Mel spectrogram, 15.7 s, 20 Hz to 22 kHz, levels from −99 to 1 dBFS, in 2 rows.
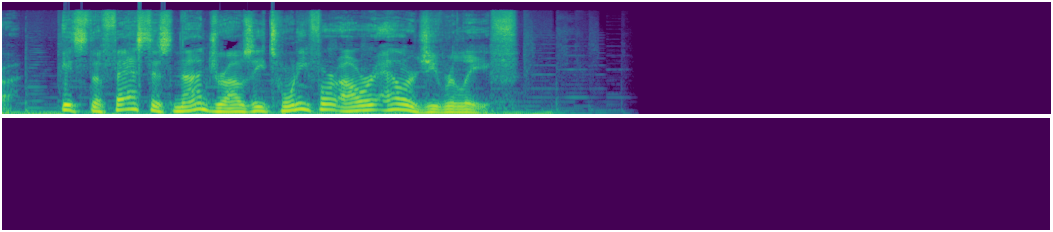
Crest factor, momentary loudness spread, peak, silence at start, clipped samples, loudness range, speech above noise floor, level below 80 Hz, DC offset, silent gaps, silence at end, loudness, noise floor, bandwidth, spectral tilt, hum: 18 dB; 7 LU; 0 dBFS; 0 s; under 0.1%; 12 LU; 40 dB; -36 dBFS; under 0.1%; none; 11.6 s; -12 LUFS; -51 dBFS; 16.5 kHz; -4.5 dB/octave; none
